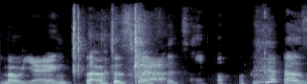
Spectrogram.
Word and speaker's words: Mojang: Mo they're Mojang but that was that was the moyang brand director that said that yeah yeah that's true and the thing is I think it's because they're Swedish so they just pronounce things differently and we've all been pronouncing it the wrong from the beginning because of it but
